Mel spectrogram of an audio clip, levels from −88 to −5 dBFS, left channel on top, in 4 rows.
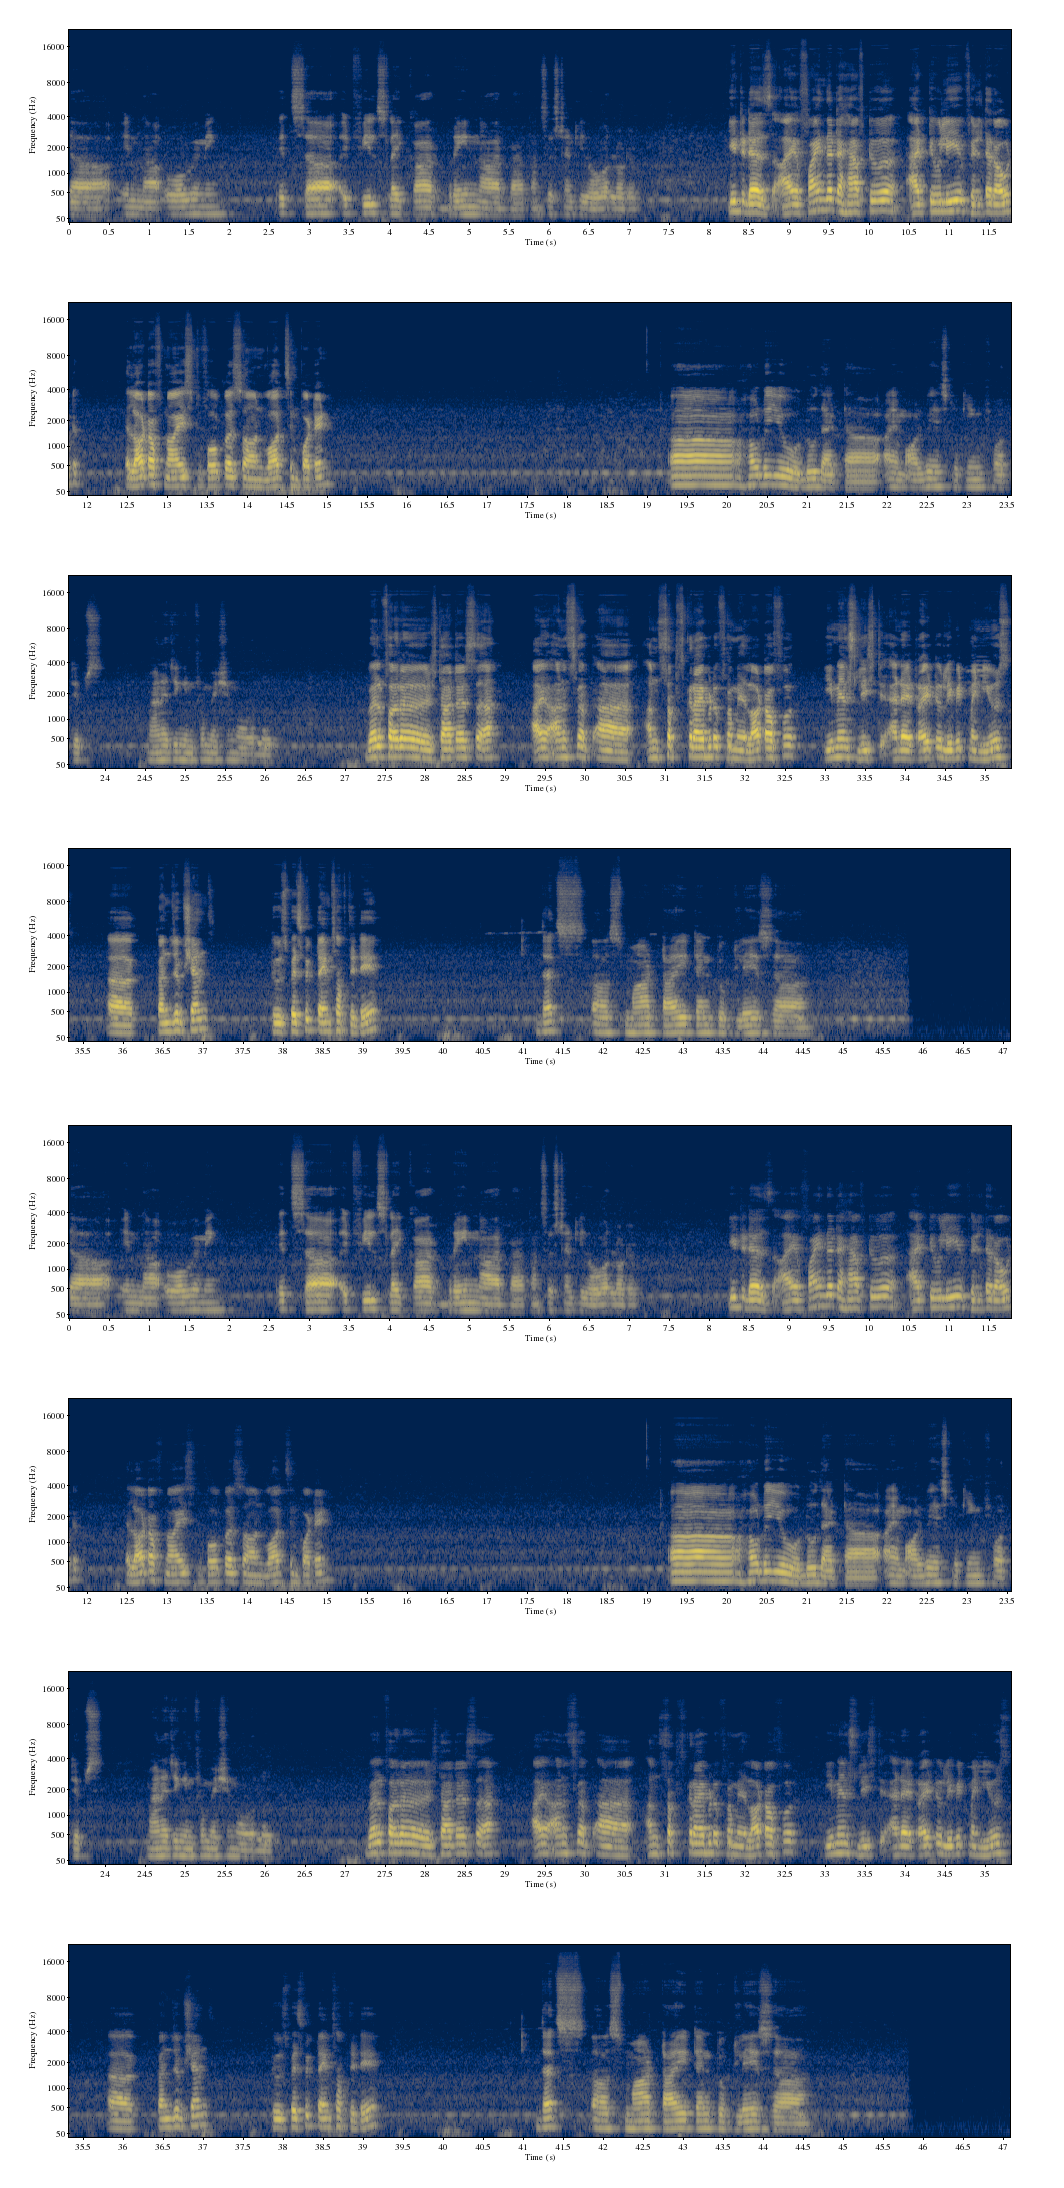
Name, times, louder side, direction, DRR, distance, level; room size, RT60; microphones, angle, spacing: voice 1, 0.0-1.9 2.6-7.1 19.3-23.9 24.5-26.1 41.2-44.6, right 1 dB, 15° right, 0.7 m, -28 dB
voice 2, 8.2-11.9 12.5-15.0 27.2-28.9 29.3-32.6 33.0-35.3 35.8-36.2 36.4-37.1 37.9-39.2, left 5 dB, 65° left, 0.5 m, -23 dB
6.5 x 4.9 x 5.6 m
head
